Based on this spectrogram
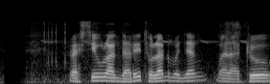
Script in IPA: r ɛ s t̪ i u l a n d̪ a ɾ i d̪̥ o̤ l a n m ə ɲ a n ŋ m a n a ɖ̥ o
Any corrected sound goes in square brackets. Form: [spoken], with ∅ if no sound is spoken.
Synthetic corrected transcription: r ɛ s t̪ i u l a n d̪ a ɾ i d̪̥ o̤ l a n m ə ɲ a [∅] ŋ m a n a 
